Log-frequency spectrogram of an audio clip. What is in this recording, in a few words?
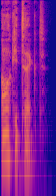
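"architect", English, British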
